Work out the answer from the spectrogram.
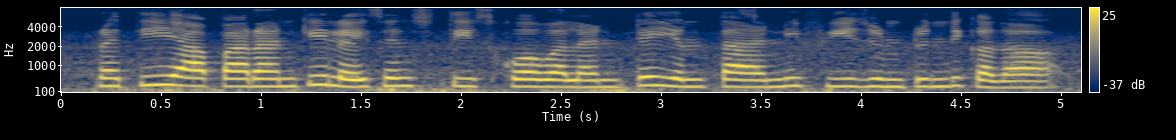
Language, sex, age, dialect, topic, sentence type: Telugu, female, 18-24, Utterandhra, banking, statement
